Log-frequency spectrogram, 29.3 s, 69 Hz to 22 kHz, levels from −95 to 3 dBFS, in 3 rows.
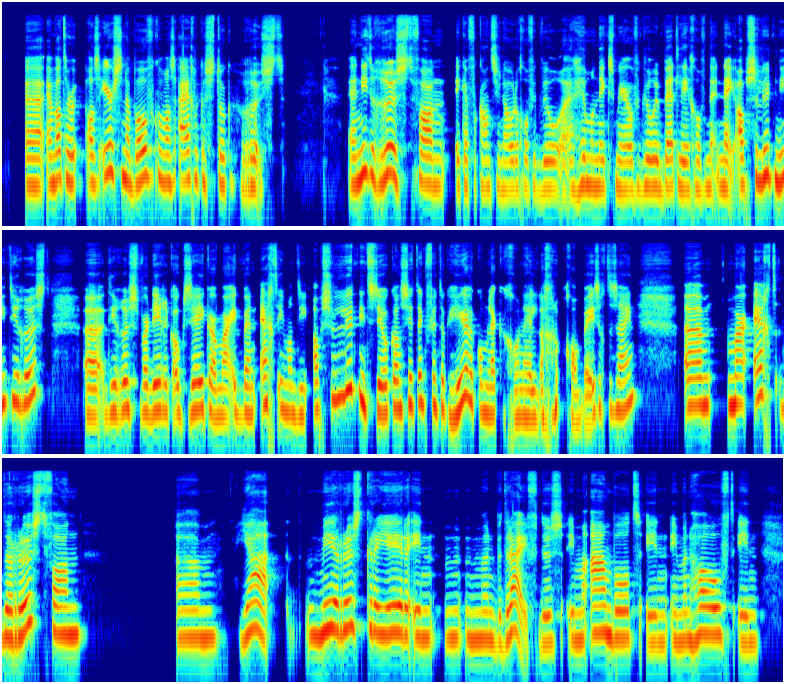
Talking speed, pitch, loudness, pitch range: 205 wpm, 220 Hz, -19 LUFS, 195-245 Hz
